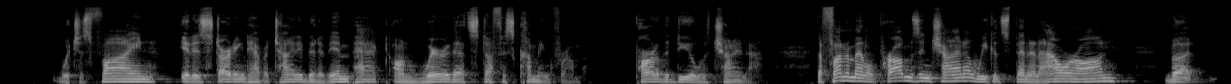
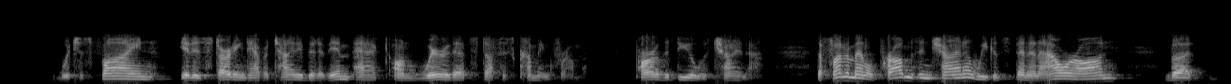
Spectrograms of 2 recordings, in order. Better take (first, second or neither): first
